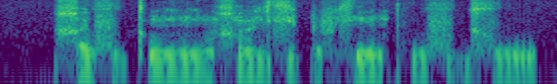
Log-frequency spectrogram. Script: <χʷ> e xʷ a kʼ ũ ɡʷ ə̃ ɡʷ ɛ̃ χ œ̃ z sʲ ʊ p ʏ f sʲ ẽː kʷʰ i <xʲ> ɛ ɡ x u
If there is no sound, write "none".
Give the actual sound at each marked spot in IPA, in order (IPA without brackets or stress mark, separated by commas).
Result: χ, xʷ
